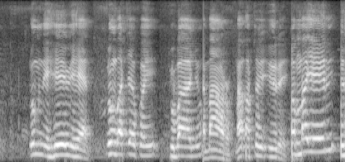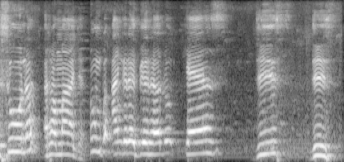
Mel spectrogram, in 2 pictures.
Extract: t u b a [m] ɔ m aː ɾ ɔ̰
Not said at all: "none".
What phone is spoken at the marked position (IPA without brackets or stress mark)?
ɲ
